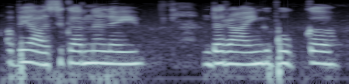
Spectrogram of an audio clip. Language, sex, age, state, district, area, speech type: Punjabi, female, 18-30, Punjab, Muktsar, rural, spontaneous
